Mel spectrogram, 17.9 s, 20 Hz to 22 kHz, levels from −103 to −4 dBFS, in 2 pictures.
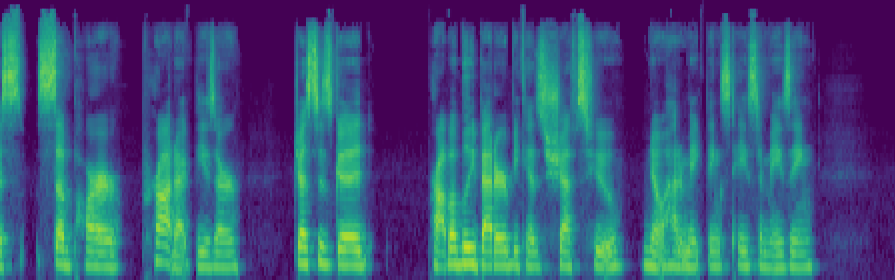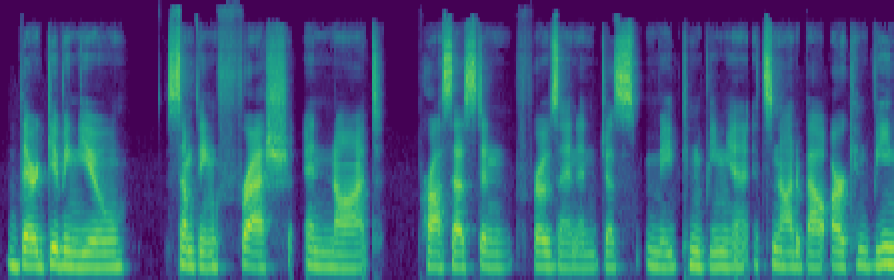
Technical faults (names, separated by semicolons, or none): none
